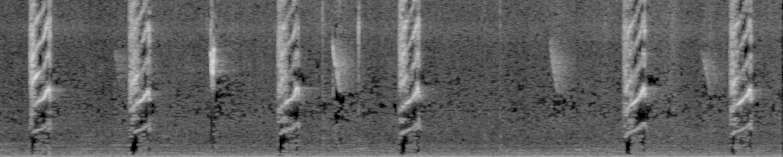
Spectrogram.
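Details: Sooty-headed bulbul call used as a trapping lure: a steep, high downward-sweeping note repeated roughly every one to one and a half seconds, with a few faint extra chirps in between.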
